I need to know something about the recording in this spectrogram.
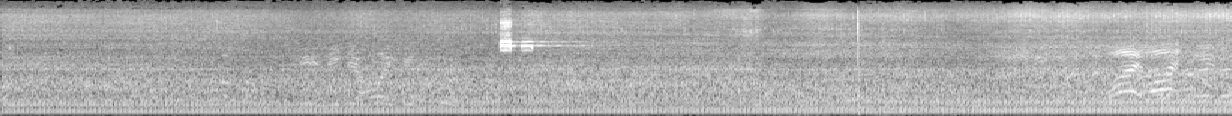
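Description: Referee's pea whistle blown in one short, sharp double blast about four seconds in, the loudest sound here, signalling a free kick to be taken. Under it runs a steady low hum, and players shout near the end.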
